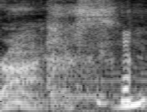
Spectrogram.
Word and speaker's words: Ijames: Today, I am joined by Major Ijames, or as most pronounce, Major Imes. But when you see it spelled, it looks like Ijames.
